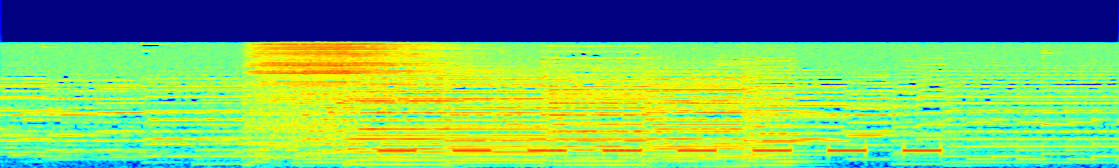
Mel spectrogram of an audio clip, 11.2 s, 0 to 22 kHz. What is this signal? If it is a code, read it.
Telephone call progress tone (as in the UK, Australia and similar networks), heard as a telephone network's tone, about 420 Hz, 0.375 s on and 0.375 s off. Busy tone.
